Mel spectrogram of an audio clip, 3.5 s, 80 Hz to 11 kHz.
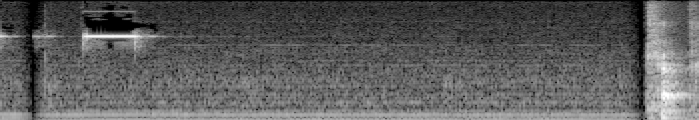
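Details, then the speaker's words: Syma X3 quadcopter switched on gives a short high-pitched electronic beep over a faint hum, the normal power-up signal. "Now, if you push the throttle to maximum and then switch on the transmitter, you'll hear the beeps."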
